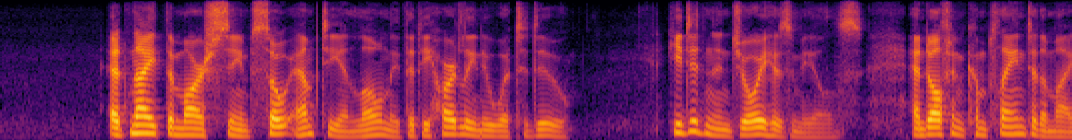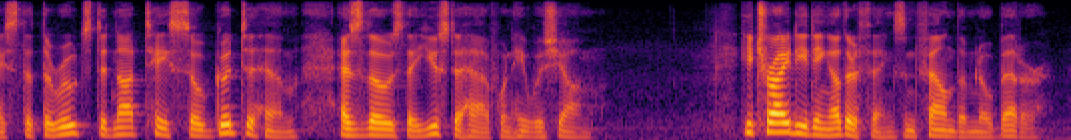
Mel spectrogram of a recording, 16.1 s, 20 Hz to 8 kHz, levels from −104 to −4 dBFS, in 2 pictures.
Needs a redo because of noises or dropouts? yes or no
no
